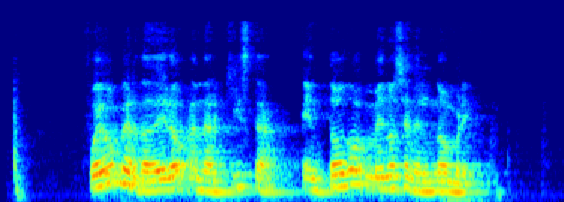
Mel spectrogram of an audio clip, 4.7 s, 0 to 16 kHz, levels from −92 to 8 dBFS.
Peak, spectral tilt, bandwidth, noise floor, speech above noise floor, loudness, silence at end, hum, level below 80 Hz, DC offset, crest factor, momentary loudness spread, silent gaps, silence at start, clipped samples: -8 dBFS; -8.5 dB/octave; 10.5 kHz; -75 dBFS; 53 dB; -23 LUFS; 0.7 s; none; -60 dBFS; under 0.1%; 16 dB; 12 LU; none; 0.1 s; under 0.1%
